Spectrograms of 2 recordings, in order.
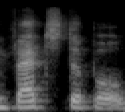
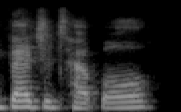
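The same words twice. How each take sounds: First: It is said in an American accent. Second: It is said in a Caribbean accent.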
